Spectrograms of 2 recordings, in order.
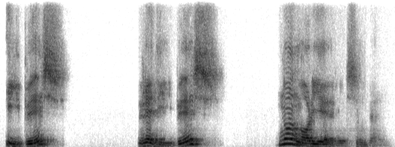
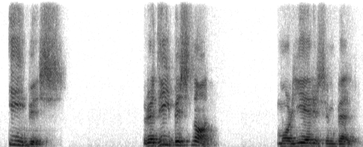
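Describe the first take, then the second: First: Ibis, redibus, pause, "non morieris in bello" in one breath; pause before non. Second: Ibis, redibus non, pause, morieris in bello; pause after non. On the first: Lecturer showing students the other pause placement, "non" starting the phrase. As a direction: break after "redibus" and join "non" to "morieris". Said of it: "a different pause and a different accent". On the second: Lecturer demonstrating a pause placement to students, pausing after "non". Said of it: "I'm going to say it in two different ways". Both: Shown as a demonstration.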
